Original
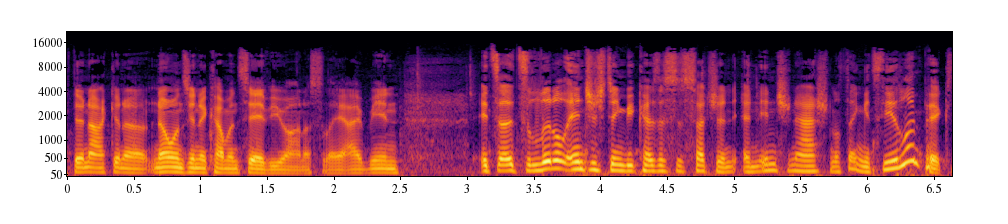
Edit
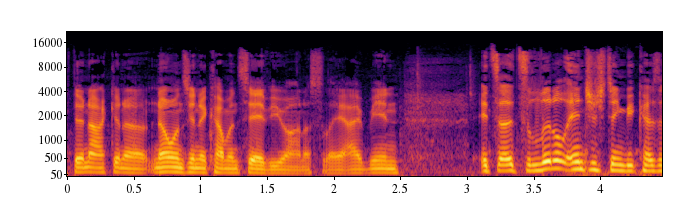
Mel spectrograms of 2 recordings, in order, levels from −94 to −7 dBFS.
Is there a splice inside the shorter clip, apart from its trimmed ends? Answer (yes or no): no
